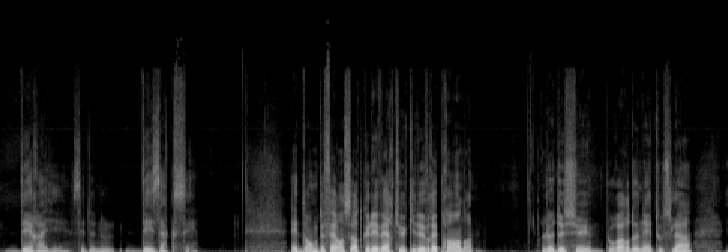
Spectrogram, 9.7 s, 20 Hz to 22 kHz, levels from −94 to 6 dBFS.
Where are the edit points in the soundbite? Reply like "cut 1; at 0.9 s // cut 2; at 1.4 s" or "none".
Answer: none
